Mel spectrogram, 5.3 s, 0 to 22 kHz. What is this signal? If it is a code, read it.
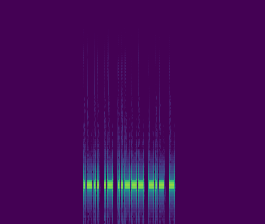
Morse code, heard as a keyed tone, about 36 wpm, 700 Hz. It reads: LA2KT
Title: DXCC-100 Call Signs - 5 Characters - 35wpm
